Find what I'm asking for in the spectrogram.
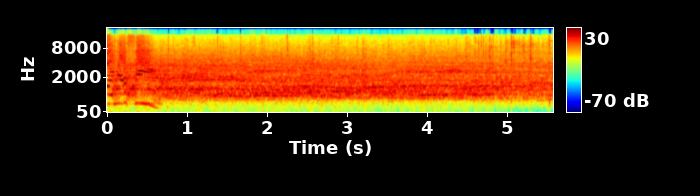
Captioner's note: audience cheering and applauding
